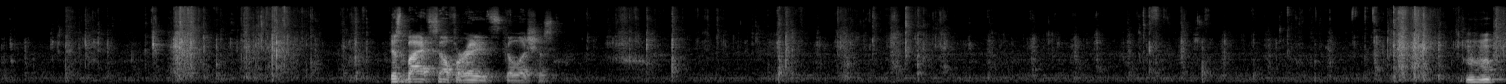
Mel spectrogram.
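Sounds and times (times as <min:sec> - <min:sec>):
crunchy chewing: 0:05.8 - 0:15.0.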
